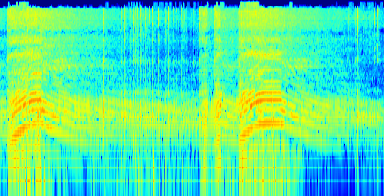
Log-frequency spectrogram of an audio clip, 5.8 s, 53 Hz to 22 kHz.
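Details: Chainsaw fitted with a 372 carburetor, repaired ball-bearing detent and a copper-wire choke, test run after repair: crisp two-stroke snapping up and dropping back cleanly on each throttle blip, no stumble or hang; runs healthy.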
